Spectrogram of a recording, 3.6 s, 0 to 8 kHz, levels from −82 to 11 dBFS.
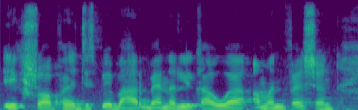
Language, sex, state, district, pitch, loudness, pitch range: Hindi, male, Uttar Pradesh, Lucknow, 140 Hz, -14 LUFS, 135-150 Hz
